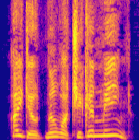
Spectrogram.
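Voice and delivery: mother to Emily, high and outraged; outraged cry. Acted. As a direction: cry out, offended. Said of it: "cried her outraged mother".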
